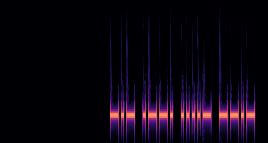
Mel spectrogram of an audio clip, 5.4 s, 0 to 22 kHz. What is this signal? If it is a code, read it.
Morse code, heard as a keyed tone, about 22 wpm, 700 Hz. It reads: KP4Q
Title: DXCC-100 Call Signs - 4 Characters - 22wpm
